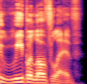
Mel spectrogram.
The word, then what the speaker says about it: Rybolovlev: It's Dmitry Ryobov. Wait, what? Okay, Dmitry Rybolovlev, and he sold the painting basically because he got ripped off.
